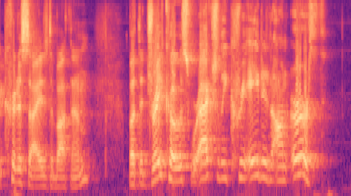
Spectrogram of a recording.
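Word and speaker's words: Dracos: Now, there is an exception we'll talk about tonight called the Draos. The Guardians spell it D R A C O S, not Drakes. Okay.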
